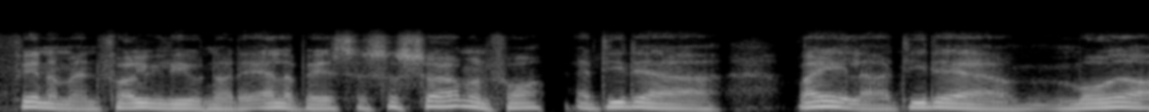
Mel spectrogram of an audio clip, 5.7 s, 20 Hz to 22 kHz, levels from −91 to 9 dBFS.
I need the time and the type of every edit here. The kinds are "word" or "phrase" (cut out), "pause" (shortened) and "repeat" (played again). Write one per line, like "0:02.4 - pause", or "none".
none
